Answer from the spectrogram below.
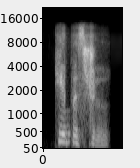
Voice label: "hypethral", Indian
